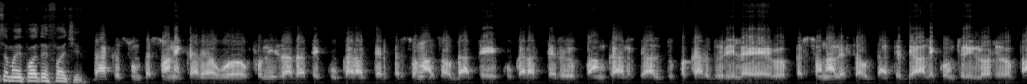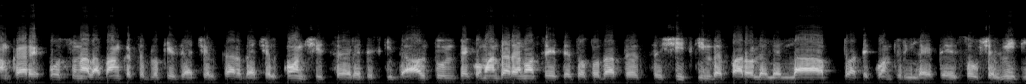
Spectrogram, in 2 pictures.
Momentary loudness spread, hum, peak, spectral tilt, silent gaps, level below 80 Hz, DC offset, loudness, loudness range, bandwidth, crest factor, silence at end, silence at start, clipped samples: 8 LU; none; -2 dBFS; -5 dB/octave; none; -72 dBFS; under 0.1%; -20 LUFS; 2 LU; 18.5 kHz; 18 dB; 0 s; 0 s; under 0.1%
